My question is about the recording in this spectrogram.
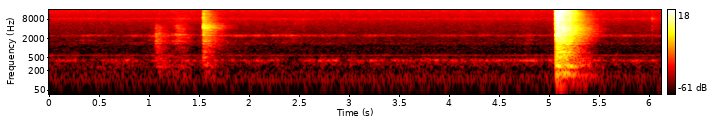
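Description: Quiet handling of thread and a wire bead loom: two faint soft sounds a little after a second in, then one short, loud noise about five seconds in as the loom is moved.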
